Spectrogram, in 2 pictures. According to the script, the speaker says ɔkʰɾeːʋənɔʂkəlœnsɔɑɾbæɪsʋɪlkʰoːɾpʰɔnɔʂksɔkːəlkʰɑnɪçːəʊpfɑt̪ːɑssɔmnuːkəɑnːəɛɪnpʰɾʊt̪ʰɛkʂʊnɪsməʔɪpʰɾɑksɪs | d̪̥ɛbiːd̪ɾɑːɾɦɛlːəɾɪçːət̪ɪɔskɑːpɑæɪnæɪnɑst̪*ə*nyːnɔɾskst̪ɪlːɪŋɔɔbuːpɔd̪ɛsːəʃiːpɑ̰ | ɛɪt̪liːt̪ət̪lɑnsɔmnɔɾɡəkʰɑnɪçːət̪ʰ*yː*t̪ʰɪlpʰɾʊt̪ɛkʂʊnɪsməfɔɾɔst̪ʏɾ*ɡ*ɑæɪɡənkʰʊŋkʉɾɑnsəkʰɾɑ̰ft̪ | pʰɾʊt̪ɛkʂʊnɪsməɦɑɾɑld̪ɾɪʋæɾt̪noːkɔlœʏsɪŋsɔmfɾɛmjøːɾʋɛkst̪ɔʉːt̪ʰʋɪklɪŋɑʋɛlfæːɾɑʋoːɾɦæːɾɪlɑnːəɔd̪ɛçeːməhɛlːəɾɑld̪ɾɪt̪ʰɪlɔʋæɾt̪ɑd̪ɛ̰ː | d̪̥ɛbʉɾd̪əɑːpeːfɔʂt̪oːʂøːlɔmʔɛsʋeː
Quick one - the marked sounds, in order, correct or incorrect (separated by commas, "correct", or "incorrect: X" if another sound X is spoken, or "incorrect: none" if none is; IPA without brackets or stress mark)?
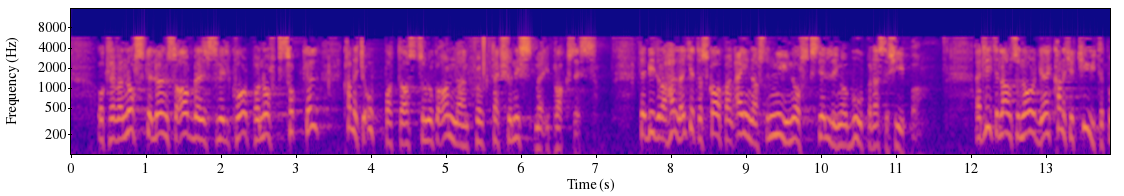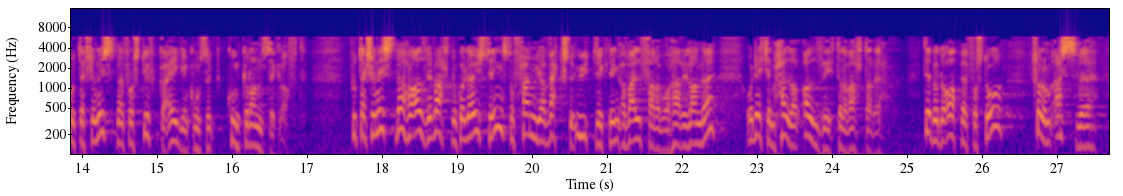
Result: correct, correct, incorrect: k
